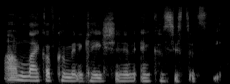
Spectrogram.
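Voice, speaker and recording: A woman's voice: low-pitched, fast talker, gravelly, a little mellow, no echo, clean studio sound. A woman from Liberia answering casually as a dating show contestant. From Liberia, moved to the US at nine. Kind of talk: casual conversational interview.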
